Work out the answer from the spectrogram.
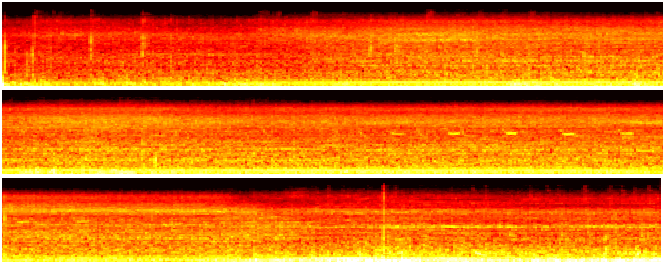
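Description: Small hatchback's engine running, heard from inside the cabin as a steady low hum. About ten seconds in it gets louder, its pitch rising and falling as it is revved.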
